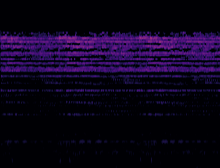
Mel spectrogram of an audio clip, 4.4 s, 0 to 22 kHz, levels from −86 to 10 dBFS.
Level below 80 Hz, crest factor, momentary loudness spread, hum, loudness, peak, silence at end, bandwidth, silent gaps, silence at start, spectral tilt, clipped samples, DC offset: under -90 dBFS; 18 dB; 5 LU; none; -43 LUFS; -30 dBFS; 0 s; 11 kHz; none; 0 s; 4.5 dB/octave; under 0.1%; under 0.1%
